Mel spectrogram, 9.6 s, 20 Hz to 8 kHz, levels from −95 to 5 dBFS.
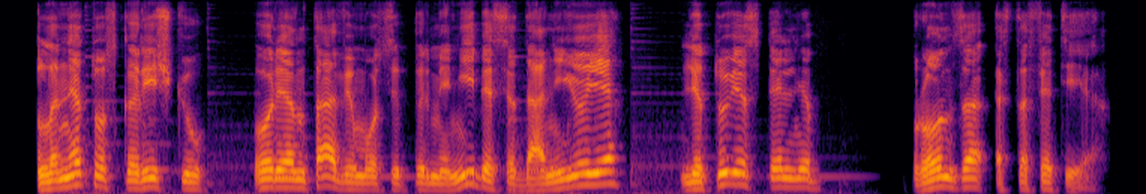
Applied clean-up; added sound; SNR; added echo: neural separator model SepFormer DNS4.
